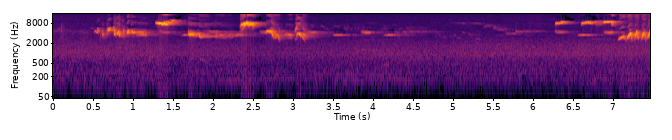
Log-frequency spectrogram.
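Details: Robin singing in a park on 2 March: high, thin, tumbling warbled phrases with sharp rising and falling notes, a pause filled by a steady series of short repeated notes from another bird, then the warbling resumes.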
